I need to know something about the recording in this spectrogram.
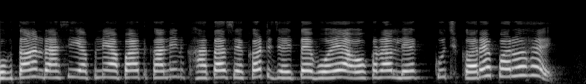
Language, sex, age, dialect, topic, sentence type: Magahi, female, 18-24, Southern, banking, question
